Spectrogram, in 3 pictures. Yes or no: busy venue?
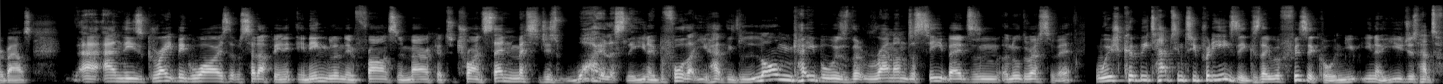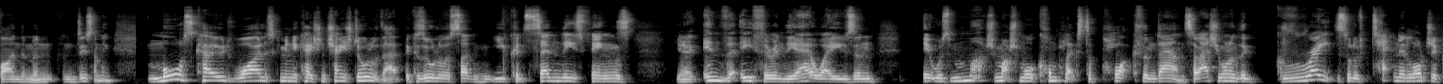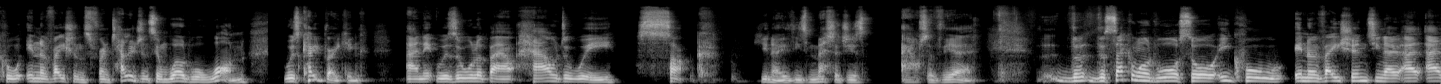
no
